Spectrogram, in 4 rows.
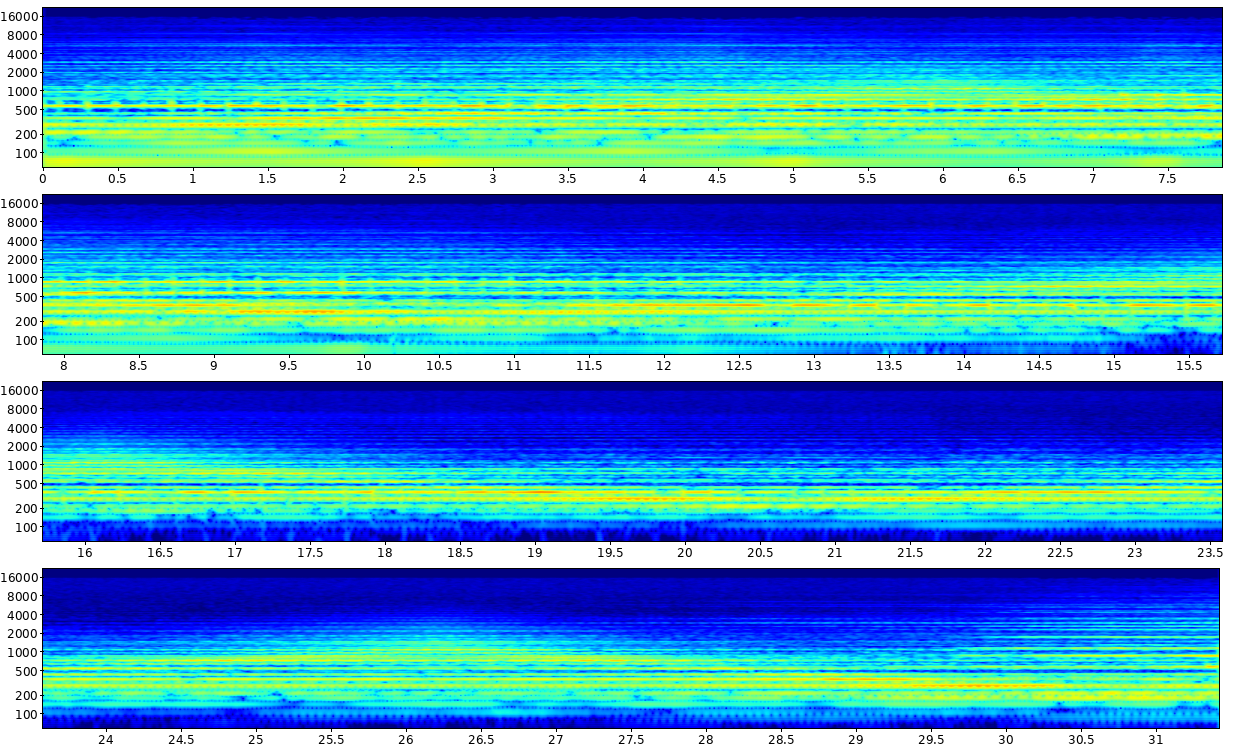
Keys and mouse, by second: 0.7 click, 6.2 click, 7.3 g, 15.5 click, 17.5-19.1 drag, 19.1 s, 22.7 g, 29.4 Tab, 30.2 Tab, 31.2 a.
